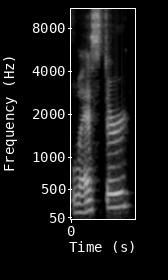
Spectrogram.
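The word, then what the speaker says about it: Leicester: B the bishop of I think it's pronounced Lester l e i c s t r DK Jen can let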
